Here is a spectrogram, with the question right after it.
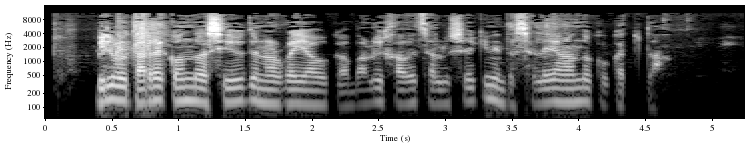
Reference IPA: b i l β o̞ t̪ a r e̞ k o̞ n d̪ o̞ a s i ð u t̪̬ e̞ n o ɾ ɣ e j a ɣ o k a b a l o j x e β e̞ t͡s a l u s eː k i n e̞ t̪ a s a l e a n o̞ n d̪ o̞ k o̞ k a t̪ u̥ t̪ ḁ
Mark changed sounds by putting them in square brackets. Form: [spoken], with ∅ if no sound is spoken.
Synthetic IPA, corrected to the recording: b i l β o̞ t̪ a r e̞ k o̞ n d̪ o̞ a s i ð u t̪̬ e̞ n o ɾ ɣ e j a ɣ o k a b a l o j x [a] β e̞ t͡s a l u s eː k i n e̞ t̪ a s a l e a n o̞ n d̪ o̞ k o̞ k a t̪ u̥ t̪ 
